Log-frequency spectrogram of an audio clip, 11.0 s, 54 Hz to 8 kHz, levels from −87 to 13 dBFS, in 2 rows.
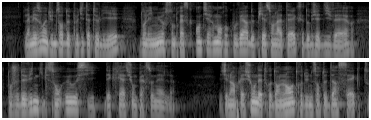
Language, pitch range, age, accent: French, 85-100 Hz, 20-39, French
